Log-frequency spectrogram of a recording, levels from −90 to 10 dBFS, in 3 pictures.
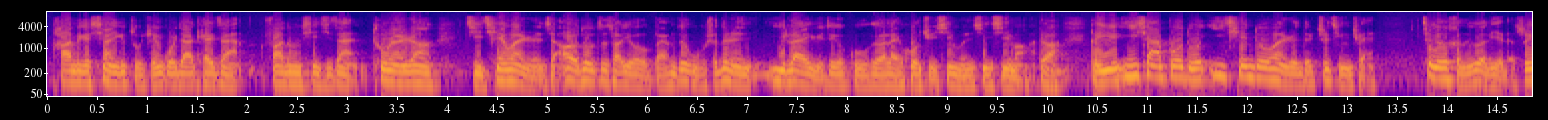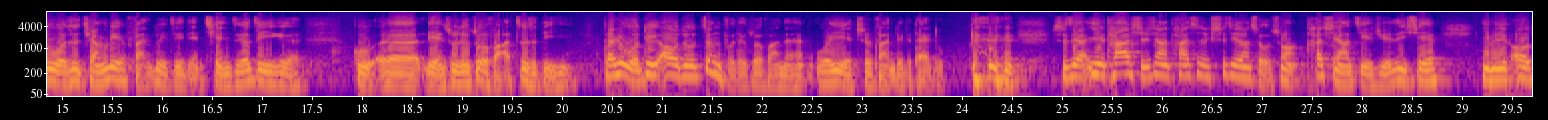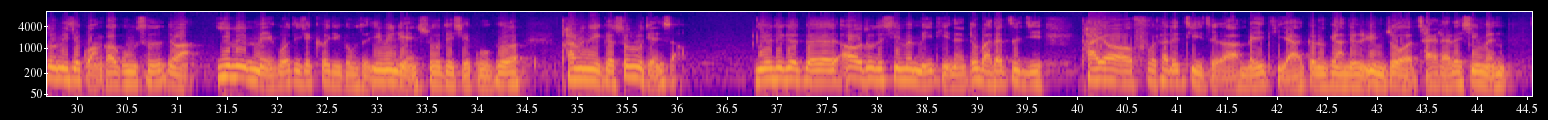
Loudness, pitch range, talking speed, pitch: -20 LUFS, 100-135 Hz, 305 characters per minute, 110 Hz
